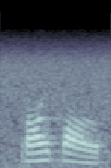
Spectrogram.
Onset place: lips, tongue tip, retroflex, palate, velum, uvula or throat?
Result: tongue tip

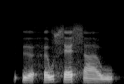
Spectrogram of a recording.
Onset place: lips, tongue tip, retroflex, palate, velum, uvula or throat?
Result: throat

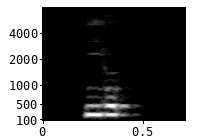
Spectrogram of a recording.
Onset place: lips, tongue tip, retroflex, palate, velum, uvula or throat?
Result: palate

